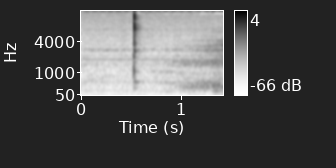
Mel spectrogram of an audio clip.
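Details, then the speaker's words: Protek 3003 30V 3A bench power supply, repaired for a cracked PCB and two bad 2N3055 transistors: one sharp click over a faint hum as an internal relay pulls in around 15 volts while the coarse voltage adjustment is turned up, normal. "there's a relay so it probably kicks in the other uh three zero five five if you listen to it right about 15 volts"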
